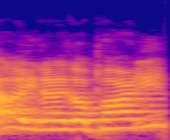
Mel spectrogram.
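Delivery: put-on eighty-year-old woman's voice. Retelling a chat with the elderly landlady, voicing her reply: imitating an eighty-year-old woman. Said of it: "She's like some eighty year old old woman".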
